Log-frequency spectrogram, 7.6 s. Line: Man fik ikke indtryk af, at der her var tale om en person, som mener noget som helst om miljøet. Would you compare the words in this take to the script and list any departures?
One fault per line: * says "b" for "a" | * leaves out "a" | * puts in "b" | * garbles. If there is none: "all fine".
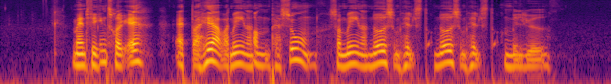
* leaves out "ikke"
* says "mener" for "tale"
* puts in "noget som helst"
